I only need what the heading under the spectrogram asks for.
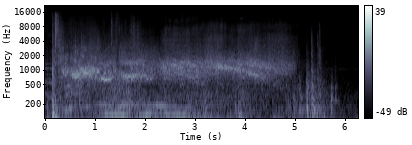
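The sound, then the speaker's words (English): A speeding car swerves around a dead deer lying on the road and the driver slams on the brakes: tires screech in a long, loud skid for about five seconds, the squeal holding steady before cutting off, followed by a few scattered knocks and rattles as the vehicle comes to rest. “Because he's going so fast out of nowhere, this deer dead on the road is like in front of the car, and he swerves out of the way, and then suddenly...”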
